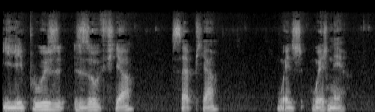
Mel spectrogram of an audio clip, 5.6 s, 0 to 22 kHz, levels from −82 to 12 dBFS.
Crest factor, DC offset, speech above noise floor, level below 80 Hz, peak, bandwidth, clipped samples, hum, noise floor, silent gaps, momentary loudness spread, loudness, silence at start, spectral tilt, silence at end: 18 dB; under 0.1%; 38 dB; -52 dBFS; -2 dBFS; 14 kHz; under 0.1%; none; -55 dBFS; none; 12 LU; -18 LUFS; 0.05 s; -4.5 dB/octave; 0.45 s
